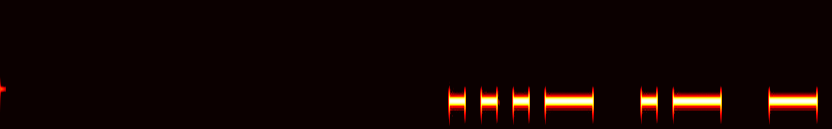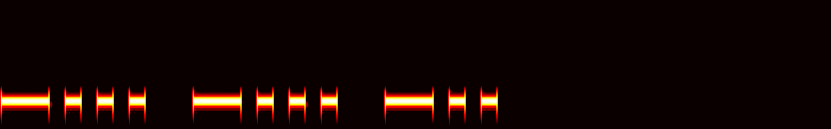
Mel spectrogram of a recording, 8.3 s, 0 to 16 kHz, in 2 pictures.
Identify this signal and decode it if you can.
Morse code, heard as a keyed tone, about 15 wpm, 700 Hz. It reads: VA7BD
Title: DXCC-100 Call Signs - 5 Characters - Repeated 2x - 15wpm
